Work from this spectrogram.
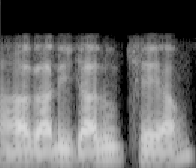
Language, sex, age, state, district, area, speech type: Gujarati, male, 30-45, Gujarat, Kutch, urban, conversation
